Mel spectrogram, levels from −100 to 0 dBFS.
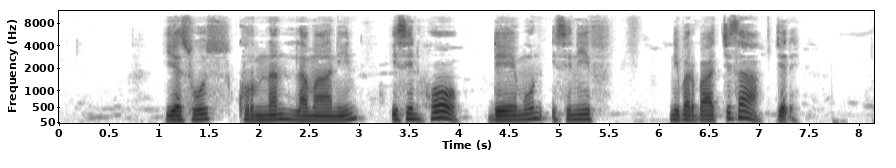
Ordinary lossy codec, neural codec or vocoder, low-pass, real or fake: AAC, 64 kbps; none; 9.9 kHz; real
